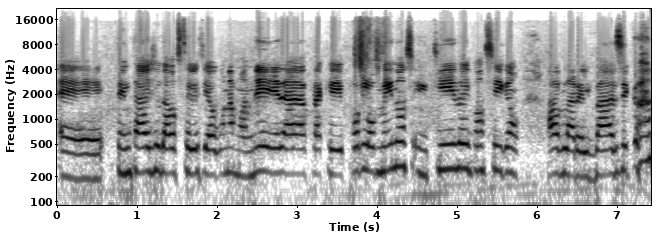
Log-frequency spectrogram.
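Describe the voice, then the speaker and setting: A woman speaks at a fairly slow pace in a fairly high, monotone, flat voice. Her loudness stays very even, with noticeable background noise behind her. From Brazil. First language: Portuguese (speaking Spanish). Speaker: vlogger. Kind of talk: casual chat.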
